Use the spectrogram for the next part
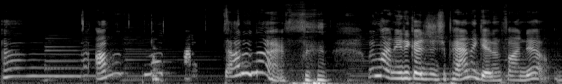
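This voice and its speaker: A woman's voice: high voice, very animated, a little slow, music in the background. A young woman co-hosting a let's-play, chatting and giggling as she plays and reads the game's text aloud. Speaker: co-host playing a game. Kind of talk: casual let's-play chat.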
